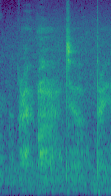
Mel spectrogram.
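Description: Soft whispering: a few short, breathy phrases with no sung pitch, following the sudden stop of a sung music track.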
